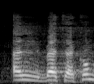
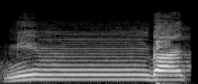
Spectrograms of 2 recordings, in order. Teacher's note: أن تنطق بميم ساكنة بلطف، أي ما تزيرش عليها، من غير ضغط للشفتين، مع غنة من الأنف، وتنفتح شفتيك آخرا بالباء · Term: الإقلاب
